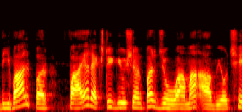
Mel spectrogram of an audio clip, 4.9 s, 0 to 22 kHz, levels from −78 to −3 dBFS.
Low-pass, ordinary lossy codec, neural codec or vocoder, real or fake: 7.2 kHz; none; none; real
